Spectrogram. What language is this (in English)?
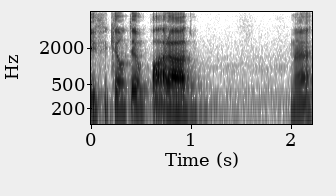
Portuguese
